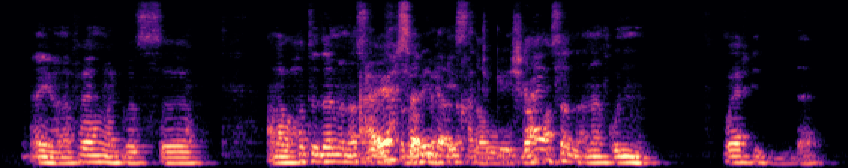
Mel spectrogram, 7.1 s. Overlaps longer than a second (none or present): present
